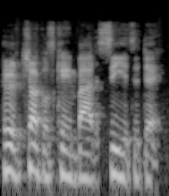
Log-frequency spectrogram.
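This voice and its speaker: Man acting a husky, gruff police sergeant. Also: medium pitch, moderate pace, fairly bright tone, lightly acted. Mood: insistent, concerned. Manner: folksy, blunt, calls younger men kid and bub. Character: gruff, fatherly older police sergeant, blunt but caring. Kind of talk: audio drama acting.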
